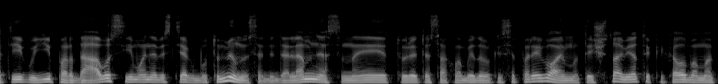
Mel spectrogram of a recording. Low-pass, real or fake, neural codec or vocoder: 10.8 kHz; real; none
